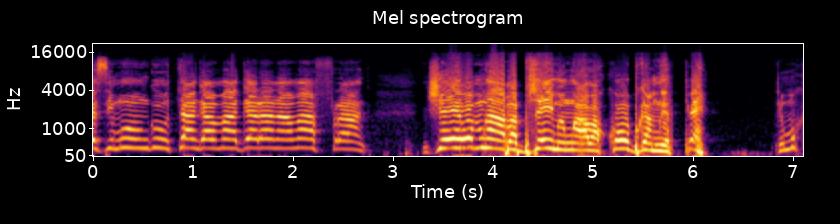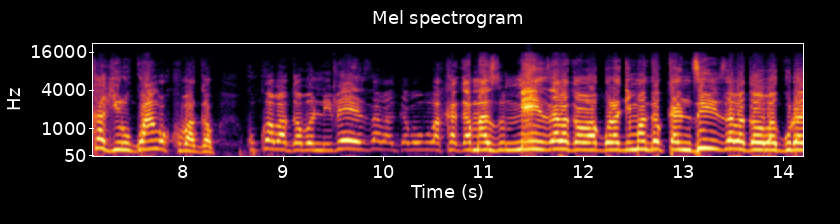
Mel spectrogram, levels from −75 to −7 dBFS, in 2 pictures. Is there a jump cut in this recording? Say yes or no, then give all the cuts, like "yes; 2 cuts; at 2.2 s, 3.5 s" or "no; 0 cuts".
no; 0 cuts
